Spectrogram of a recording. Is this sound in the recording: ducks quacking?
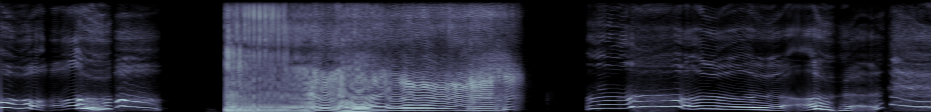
no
